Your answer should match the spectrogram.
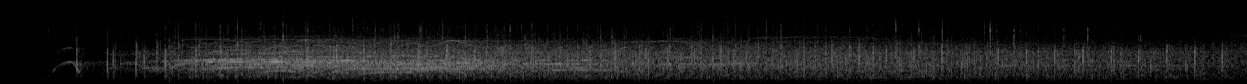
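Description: A large arena audience applauding, the clapping building over the first two seconds and easing slightly toward the end, with a few voices calling out in it.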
